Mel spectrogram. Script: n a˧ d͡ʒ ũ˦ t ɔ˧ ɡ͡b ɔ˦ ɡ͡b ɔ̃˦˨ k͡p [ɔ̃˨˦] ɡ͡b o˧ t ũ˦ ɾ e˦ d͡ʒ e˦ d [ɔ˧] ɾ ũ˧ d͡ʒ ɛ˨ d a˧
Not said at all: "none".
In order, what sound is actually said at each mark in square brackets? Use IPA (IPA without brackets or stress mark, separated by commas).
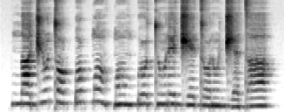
ɔ̃˧, o˧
